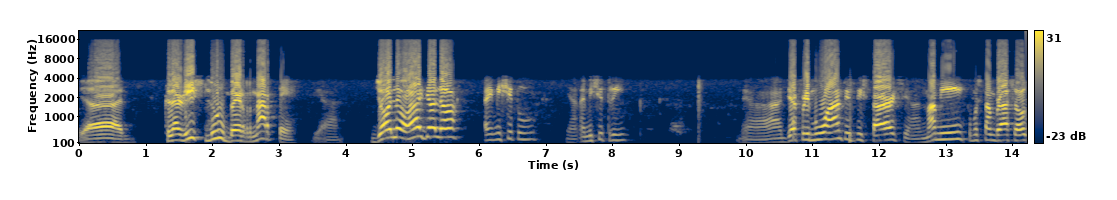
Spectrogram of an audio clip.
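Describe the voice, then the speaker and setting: Male parish priest, casual livestream host; light, somewhat high voice; playful and teasing. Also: very animated, takes it slowly, long pauses, poor audio. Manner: playful, teasing, laughs at own jokes. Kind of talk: casual livestream chat reading viewer comments. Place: rooftop garden, third floor.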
